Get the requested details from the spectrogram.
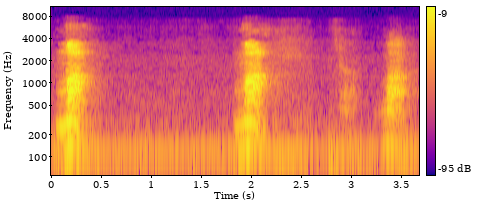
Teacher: So falling tone means just harsh, like downward. · the fourth tone is a falling tone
